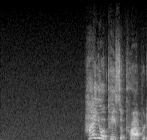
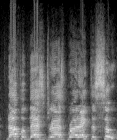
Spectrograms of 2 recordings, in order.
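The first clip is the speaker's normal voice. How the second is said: emphatic; 7 semitones higher, 7 dB louder than usual. Acted. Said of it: "repeated line".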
